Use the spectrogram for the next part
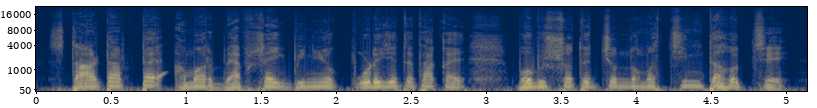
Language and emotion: Bengali, fearful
